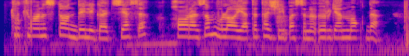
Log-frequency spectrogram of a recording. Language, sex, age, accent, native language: Uzbek, female, 18-24, Buxoro, Uzbek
